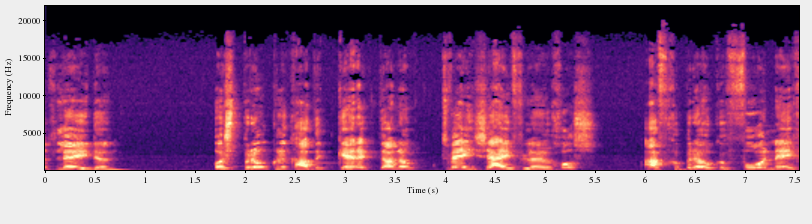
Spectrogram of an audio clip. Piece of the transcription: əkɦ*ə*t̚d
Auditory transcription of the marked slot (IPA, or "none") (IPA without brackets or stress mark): ɑ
